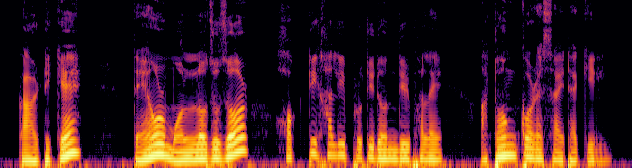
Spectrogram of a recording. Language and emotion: Assamese, fearful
